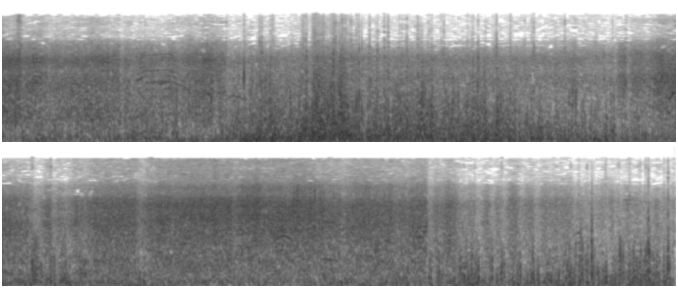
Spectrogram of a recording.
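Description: Wind buffeting the phone's microphone over the steady rush of rough surf breaking on a pebble beach, swelling louder about two seconds in.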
